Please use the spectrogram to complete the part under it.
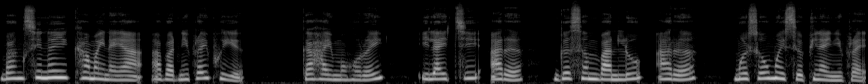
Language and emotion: Bodo, neutral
